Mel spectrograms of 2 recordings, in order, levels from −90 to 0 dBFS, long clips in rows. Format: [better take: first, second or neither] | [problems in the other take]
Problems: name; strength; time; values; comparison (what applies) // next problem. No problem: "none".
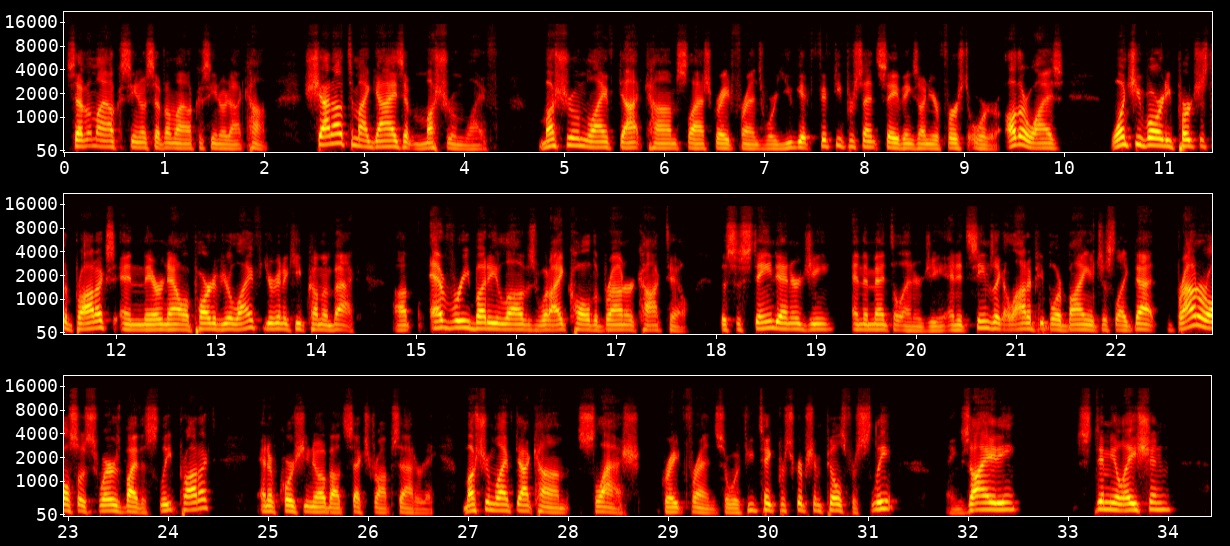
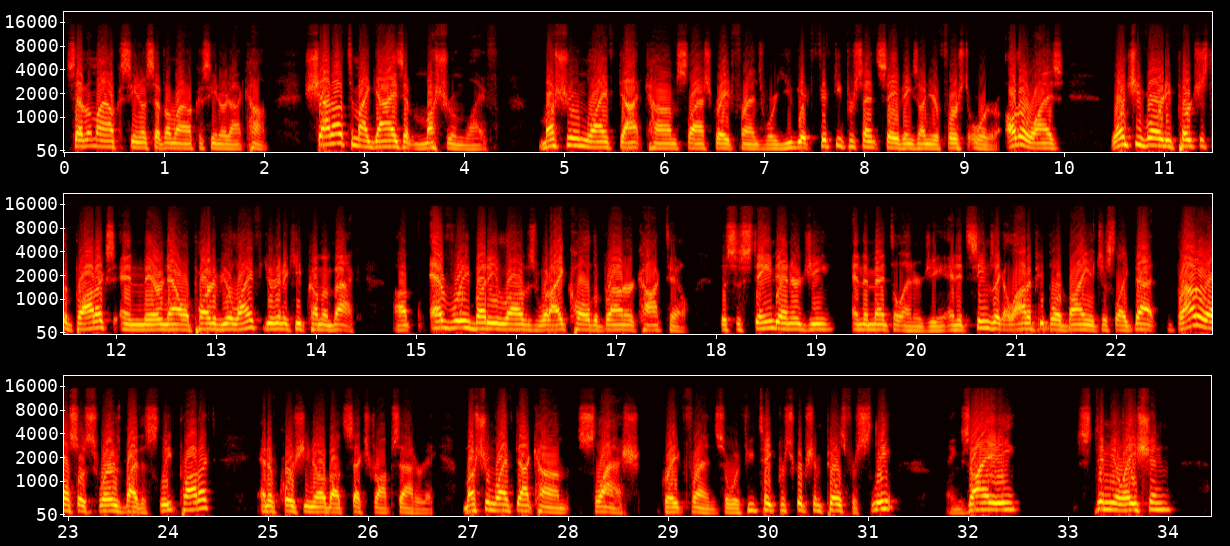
first | distortion; heavy; 10% of the sound clipped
